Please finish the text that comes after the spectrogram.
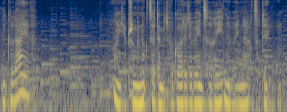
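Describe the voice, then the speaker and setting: Lady playing a soft purring flirty femme fatale in a radio noir, lowish voice, guitar music behind. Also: fairly even intonation, fast, lightly acted. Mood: weary annoyance. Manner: coy, seductive. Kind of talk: hardboiled radio drama.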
